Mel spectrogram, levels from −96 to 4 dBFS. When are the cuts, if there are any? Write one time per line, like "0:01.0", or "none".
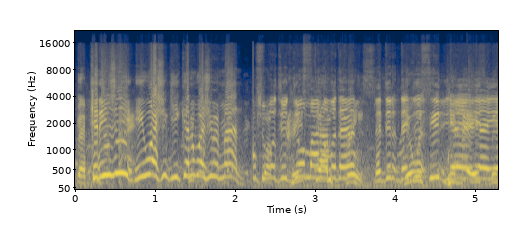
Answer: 0:02.3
